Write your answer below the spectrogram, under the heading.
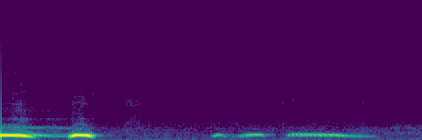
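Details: Spotted dove of the thổ voice type cooing to lure other doves, a decoy call: two strong low hooting coos, a pause, then softer short coos and a long drawn falling note, in clean silence.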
